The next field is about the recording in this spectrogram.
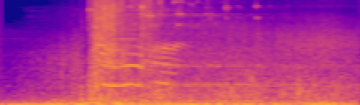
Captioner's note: guard yelps painfully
